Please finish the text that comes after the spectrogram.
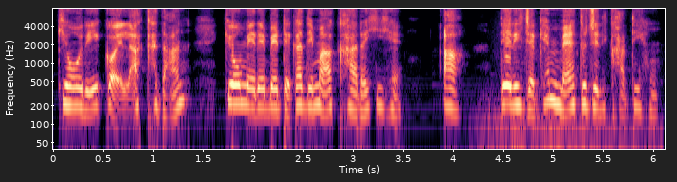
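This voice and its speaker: A woman's voice: medium pitch, moderate pace, a little mellow, slightly rough, dry recording, lightly acted. A woman voicing a greedy, scolding mother-in-law in a cartoon story, with a taunting, melodramatic manner. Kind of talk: Hindi cartoon story voice acting.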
